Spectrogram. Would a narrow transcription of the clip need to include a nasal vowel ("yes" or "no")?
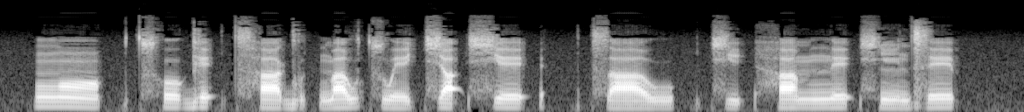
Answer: yes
